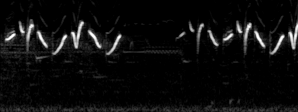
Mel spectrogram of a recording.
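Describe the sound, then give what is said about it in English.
A common yellowthroat sings alone, rolling out quick, high, chirpy phrases in a steady rhythmic run, pausing briefly, then repeating the bright pattern again. “Let's spotlight the common yellowthroat.”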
